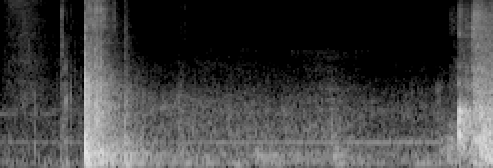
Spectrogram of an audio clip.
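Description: A urethane bowling ball lands on the lane with a sharp thud, rolls with a low, quiet rumble, then crashes loudly into the pins about two seconds later.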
